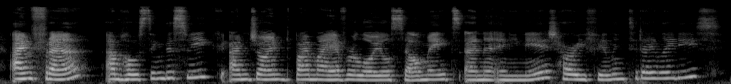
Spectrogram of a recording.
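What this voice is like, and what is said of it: Congested voice from a cold. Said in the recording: “because I have a little cold, so I'm going to be sounding a little congested”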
